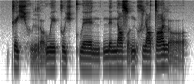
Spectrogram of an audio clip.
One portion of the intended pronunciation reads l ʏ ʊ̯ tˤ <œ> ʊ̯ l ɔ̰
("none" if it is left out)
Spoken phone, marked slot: œ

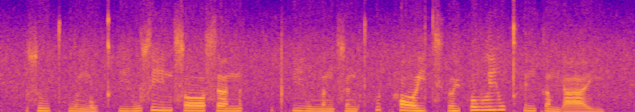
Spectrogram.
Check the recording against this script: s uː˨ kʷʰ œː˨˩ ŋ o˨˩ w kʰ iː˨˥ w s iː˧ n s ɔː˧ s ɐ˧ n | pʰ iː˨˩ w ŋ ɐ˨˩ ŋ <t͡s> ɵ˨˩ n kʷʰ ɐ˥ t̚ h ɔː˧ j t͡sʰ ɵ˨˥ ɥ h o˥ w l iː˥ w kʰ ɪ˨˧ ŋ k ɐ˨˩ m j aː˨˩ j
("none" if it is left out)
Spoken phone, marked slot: s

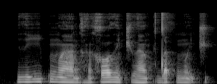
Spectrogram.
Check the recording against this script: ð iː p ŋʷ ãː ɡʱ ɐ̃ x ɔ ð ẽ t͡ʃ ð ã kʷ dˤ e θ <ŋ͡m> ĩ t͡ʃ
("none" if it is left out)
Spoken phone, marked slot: ŋʷ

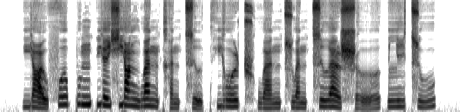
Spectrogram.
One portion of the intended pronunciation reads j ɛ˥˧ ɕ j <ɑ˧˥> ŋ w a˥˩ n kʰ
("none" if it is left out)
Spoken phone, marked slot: ɑ˥˧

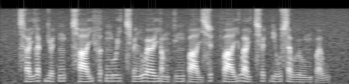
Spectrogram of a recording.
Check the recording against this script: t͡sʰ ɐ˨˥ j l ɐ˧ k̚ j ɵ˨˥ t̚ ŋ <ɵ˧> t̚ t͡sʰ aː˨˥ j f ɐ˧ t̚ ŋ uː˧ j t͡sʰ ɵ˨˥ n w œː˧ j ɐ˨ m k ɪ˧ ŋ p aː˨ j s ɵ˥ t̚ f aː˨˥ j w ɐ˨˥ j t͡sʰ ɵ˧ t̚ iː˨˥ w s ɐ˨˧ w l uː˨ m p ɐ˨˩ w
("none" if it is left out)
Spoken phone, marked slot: ɵ˧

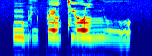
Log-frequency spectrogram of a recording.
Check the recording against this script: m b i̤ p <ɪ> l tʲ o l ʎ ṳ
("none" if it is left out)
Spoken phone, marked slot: ɪ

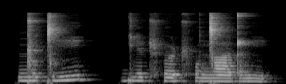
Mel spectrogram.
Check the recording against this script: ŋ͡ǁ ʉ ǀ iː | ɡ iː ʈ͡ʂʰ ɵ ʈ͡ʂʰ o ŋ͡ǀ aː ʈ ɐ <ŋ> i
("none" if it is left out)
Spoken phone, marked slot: ŋ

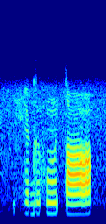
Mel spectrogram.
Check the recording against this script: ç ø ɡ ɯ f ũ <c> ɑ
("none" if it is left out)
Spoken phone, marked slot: t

